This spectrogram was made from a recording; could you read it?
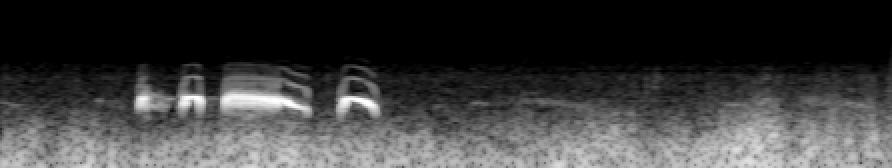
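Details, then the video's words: One cooing phrase from a spotted dove in Vietnam used to excite other doves: two quick notes, a long falling coo, a short end note, followed by a stretch of rustling background noise. "Tiếng chim cu gáy kích bổi"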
